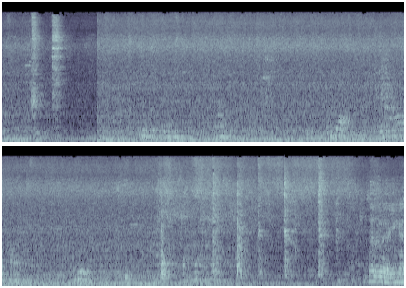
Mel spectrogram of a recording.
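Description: Chicken, chilies and onions sizzling gently in a wok over a weak gas flame, with a metal spatula stirring and clinking against the pan; the knocks come thick and fast over the last few seconds.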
